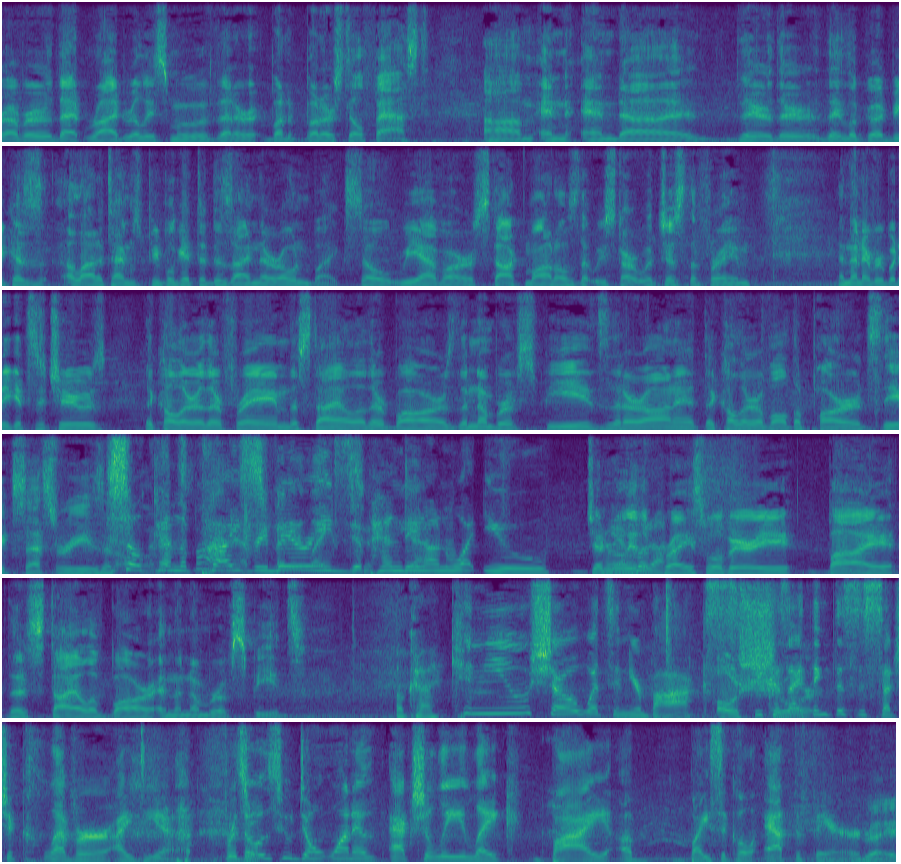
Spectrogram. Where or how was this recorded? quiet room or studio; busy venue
busy venue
